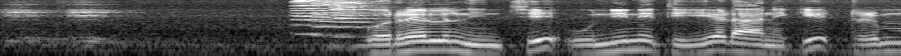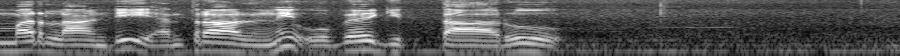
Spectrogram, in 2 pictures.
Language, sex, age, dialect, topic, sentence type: Telugu, male, 31-35, Central/Coastal, agriculture, statement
